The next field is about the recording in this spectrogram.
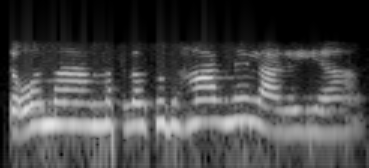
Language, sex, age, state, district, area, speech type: Maithili, female, 18-30, Bihar, Saharsa, urban, conversation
